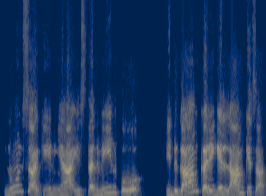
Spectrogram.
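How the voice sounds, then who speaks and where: A woman teaching a tajweed class, patiently explaining rules step by step and sounding out recitation examples slowly, mixing English words into her talk. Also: on the high side, bright, forceful tone, muffled recording. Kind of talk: slow step-by-step recitation lesson.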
